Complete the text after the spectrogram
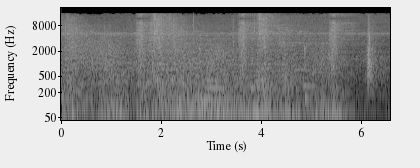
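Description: Magical chimes shimmer as a glowing spark rises.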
